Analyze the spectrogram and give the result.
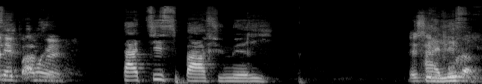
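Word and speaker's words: Tathys: Tapez sur TikTok ou sur Facebook Tatis Parfumerie. Ça s'appelle et ça s'écrit T-A-T-H-Y-S Parfumerie.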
